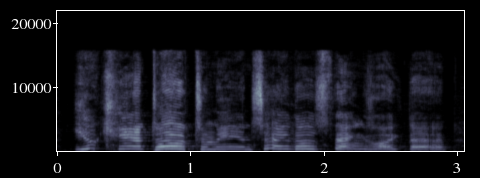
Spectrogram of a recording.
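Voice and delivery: high put-on whiny voice; mocking Bobby voice. Imitating Bobby going off at a bully, high whiny voice. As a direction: mimic the bullied guy going off. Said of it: "you guys do the voice way better".

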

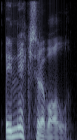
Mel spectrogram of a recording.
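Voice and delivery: "Inexorable" as "in-EKS-ra-bol", short middle; repeat-after-me model. Shown as a demonstration. Teacher leading a repeat drill, "Inexorable" with ks. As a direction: give "Inexorable" with a crisp ks for the class. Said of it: "پشت سر من بگید".

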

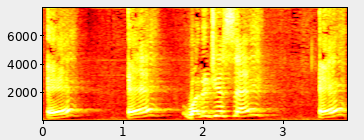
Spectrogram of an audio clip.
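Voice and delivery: high, questioning hard-of-hearing grandpa. Acted. Teacher imitating Grandpa who didn't catch it, high querying old-man act. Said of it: "think about Grandpa that goes".

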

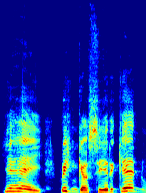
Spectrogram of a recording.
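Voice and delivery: usual speaking voice

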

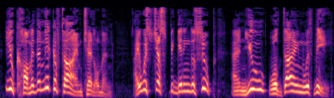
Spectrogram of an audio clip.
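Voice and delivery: high, hearty, booming host; boisterous Porthos. A narrator's reading. Porthos welcoming friends to dinner, boisterous. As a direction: play an expansive, boastful big musketeer.

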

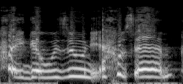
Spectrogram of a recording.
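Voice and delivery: put-on high, slow, tearful young woman; tearful daughter to her sweetheart; distraught. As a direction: break the news through tears. Maria tells Hossam, distraught.

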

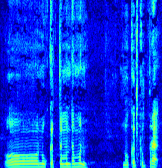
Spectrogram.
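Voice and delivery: jumps high and loud in surprise; sudden delighted realization; surprised discovery. Real, not acted. Discovering the filling is nugget.

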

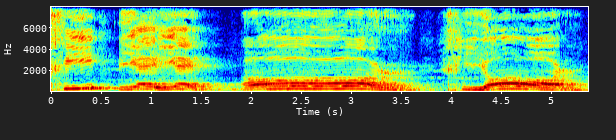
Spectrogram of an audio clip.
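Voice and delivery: slow خي, repeated يا, then a long held آر and drawn-out خيار; yaa pronounced. Shown as a demonstration. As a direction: spell out خيار, then blend it slowly. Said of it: "تنطق ولا تمد". (تهجئة خيار ببطء مع إطالة آر)

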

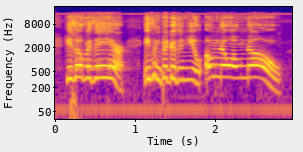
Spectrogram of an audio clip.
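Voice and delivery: high, loud feigned panic; hammed-up storybook alarm, pitched well up; crying out. A narrator's reading. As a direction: wail a false warning to fool the monster. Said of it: "cried Sense Pass King".

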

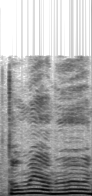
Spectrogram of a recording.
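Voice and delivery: high, loud, drawn-out call; name-only call-out. Shown as a demonstration. Streamer demos her planned name call, drawn-out shout. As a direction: holler the bare name like a chant. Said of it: "二番は呼び捨てしなきゃいけないんで".

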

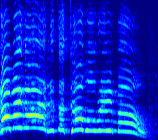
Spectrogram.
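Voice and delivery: high, loud squeal of joy; thrilled cry at a double rainbow; ecstatic shout. Retold or imitated. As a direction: lose it over the double rainbow. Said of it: "And then I'm like".

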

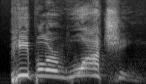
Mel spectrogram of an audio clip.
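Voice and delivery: "people" hit high and loud; loud, high warning. Real, not acted. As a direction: call it out to the congregation. Preacher repeats warning phrase.

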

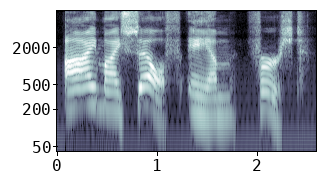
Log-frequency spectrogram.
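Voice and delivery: I myself am first, slow, with each word leaned on hard; emphatic I myself. Shown as a demonstration. Preacher stressing Paul's own words, slow and emphatic. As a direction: dwell on "I myself" as a confession. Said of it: "It's a double emphatic".

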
